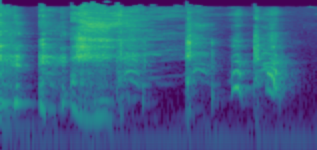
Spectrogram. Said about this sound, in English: Sorry. I didn't hear that. I had to cough.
